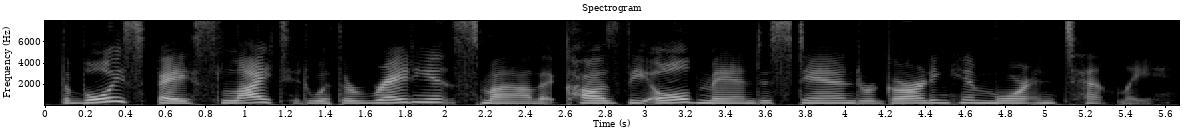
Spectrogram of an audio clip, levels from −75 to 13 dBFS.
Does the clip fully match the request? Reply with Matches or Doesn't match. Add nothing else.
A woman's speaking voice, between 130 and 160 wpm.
Doesn't match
